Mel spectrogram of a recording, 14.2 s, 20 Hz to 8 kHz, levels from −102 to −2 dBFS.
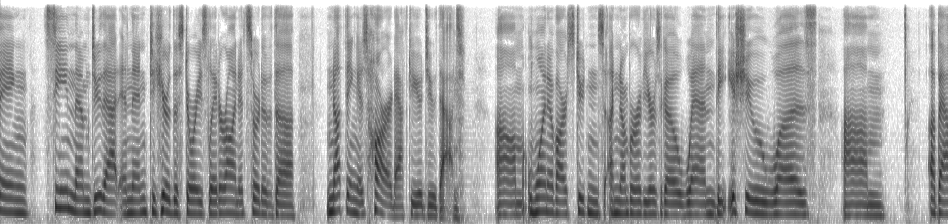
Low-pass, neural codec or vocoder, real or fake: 7.2 kHz; none; real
